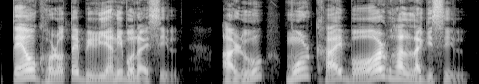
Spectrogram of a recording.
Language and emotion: Assamese, happy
